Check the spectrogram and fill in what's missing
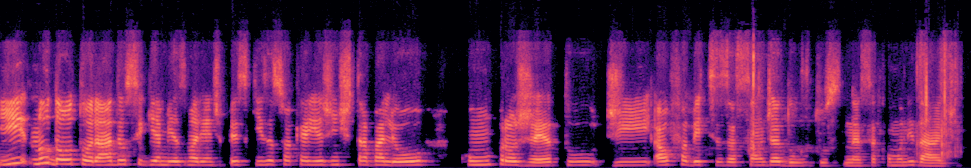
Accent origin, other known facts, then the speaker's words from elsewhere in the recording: Presidente Prudente, São Paulo, Brazil; que é próximo à minha região, que eu sou de Presidente Prudente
